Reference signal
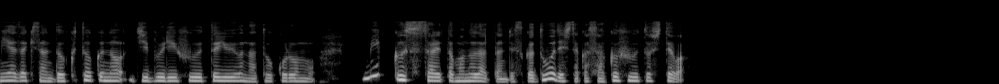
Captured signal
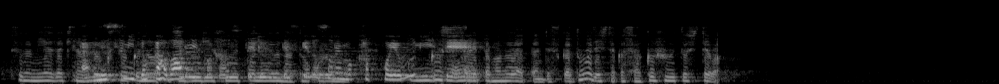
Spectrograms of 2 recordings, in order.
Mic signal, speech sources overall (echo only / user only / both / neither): both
